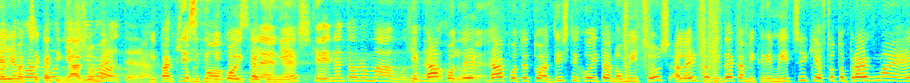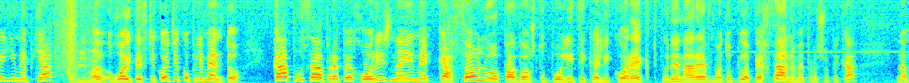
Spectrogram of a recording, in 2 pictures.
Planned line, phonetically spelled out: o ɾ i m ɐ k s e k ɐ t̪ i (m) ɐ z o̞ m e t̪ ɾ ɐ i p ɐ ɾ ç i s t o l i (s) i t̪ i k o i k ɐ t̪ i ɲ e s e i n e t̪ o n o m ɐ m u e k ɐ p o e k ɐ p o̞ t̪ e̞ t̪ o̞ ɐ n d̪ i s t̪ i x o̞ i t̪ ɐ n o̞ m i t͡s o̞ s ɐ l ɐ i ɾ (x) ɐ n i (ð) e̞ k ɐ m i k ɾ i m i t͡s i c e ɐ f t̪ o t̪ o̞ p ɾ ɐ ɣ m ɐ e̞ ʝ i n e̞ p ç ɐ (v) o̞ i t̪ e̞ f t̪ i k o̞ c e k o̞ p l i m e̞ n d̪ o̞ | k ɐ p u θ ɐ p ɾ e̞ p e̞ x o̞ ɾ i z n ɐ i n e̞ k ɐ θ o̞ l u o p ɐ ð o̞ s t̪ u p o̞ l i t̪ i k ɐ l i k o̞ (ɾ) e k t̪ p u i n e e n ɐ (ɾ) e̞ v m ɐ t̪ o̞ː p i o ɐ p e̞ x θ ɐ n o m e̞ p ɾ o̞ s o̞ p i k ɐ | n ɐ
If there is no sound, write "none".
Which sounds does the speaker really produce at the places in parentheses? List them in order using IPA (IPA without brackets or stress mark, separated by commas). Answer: ɲ, θ, θ, ð, ɣ, ɾ, ɾ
